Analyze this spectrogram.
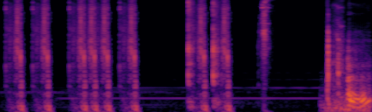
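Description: Short clicks tick quickly one after another.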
